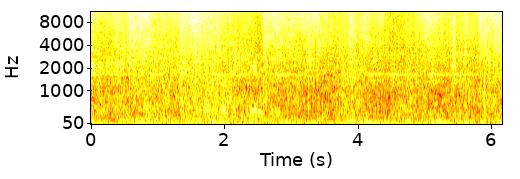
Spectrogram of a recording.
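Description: Video game explosions boom.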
